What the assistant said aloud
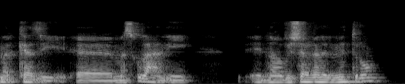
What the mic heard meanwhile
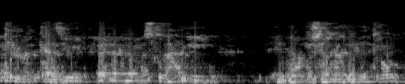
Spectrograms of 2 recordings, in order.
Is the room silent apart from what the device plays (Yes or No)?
Yes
